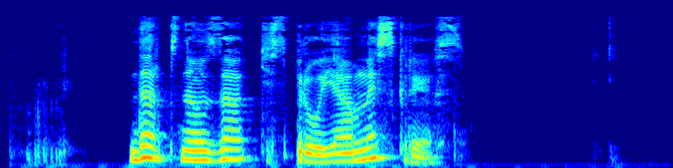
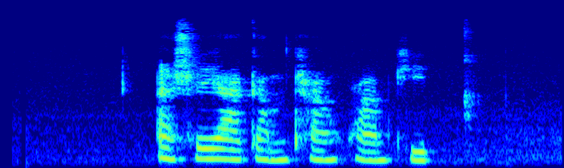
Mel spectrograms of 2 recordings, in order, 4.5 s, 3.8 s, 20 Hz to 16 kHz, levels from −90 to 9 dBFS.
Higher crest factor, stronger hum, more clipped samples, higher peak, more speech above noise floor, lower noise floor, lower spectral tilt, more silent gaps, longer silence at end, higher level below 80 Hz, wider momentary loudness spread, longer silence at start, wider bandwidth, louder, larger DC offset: about the same, 20 dB vs 20 dB; neither; neither; first, -8 dBFS vs -20 dBFS; first, 55 dB vs 33 dB; first, -79 dBFS vs -70 dBFS; about the same, -5.5 dB/octave vs -4.5 dB/octave; neither; first, 1.45 s vs 0.6 s; first, -66 dBFS vs under -90 dBFS; second, 12 LU vs 22 LU; about the same, 0.85 s vs 0.8 s; first, 11.5 kHz vs 10 kHz; first, -25 LUFS vs -37 LUFS; neither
